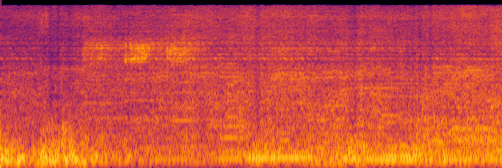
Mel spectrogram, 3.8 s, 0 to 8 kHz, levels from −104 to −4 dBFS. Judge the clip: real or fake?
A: fake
